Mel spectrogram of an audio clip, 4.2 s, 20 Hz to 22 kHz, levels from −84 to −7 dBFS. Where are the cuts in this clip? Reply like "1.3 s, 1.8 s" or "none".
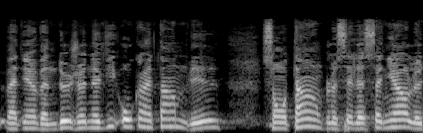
1.9 s

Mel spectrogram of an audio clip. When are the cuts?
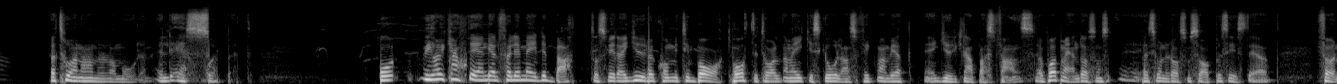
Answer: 4.7 s, 7.3 s, 9.1 s, 11.4 s

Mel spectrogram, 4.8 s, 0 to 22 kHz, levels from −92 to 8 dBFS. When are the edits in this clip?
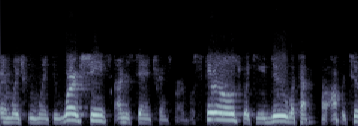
1.5 s

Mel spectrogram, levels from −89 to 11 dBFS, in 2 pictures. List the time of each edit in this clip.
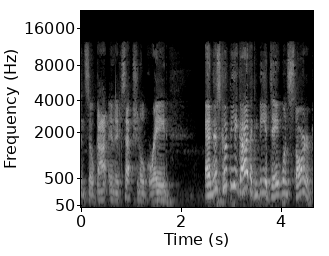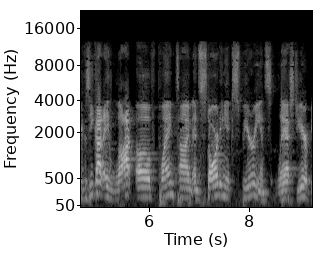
none

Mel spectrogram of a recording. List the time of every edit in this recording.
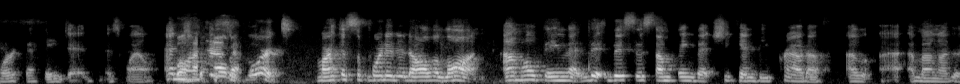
1.6 s, 4.9 s

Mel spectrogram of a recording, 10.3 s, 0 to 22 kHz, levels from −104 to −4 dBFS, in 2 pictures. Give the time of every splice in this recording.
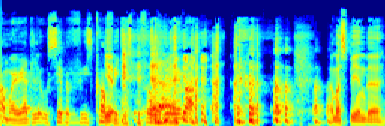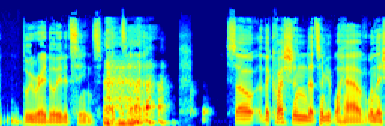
none

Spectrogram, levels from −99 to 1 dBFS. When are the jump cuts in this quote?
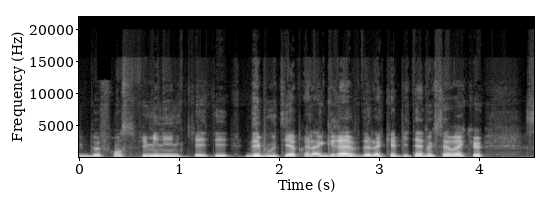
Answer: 1.6 s

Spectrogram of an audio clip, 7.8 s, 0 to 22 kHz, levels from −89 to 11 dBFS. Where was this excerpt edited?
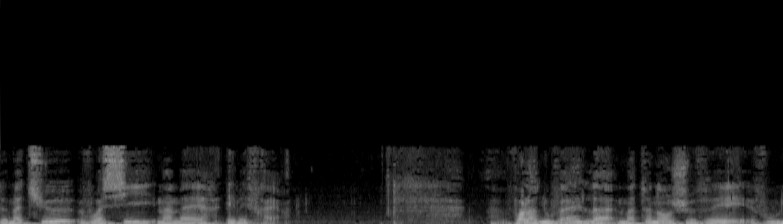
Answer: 5.4 s

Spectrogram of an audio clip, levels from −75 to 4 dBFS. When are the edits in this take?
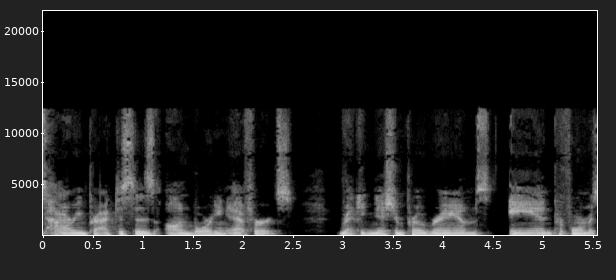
none

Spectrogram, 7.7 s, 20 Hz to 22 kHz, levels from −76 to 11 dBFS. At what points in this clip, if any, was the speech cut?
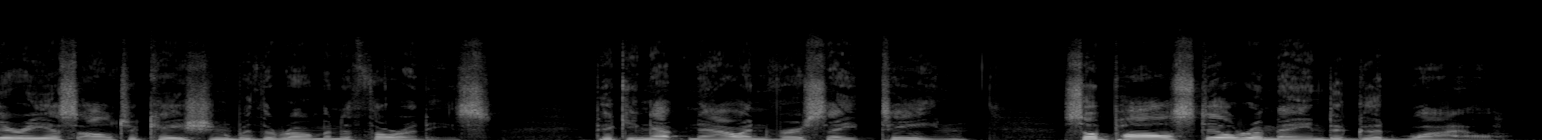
none

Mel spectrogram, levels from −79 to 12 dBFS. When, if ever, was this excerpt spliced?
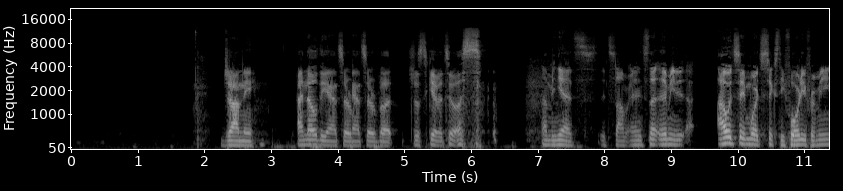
4.2 s

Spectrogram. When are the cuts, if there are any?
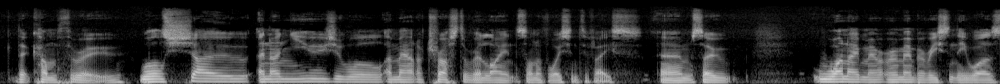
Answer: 1.3 s, 6.5 s

